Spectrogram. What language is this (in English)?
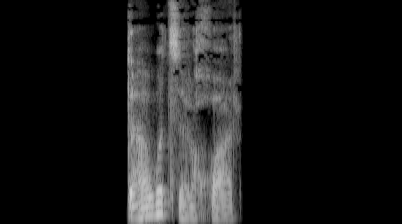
Kabardian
